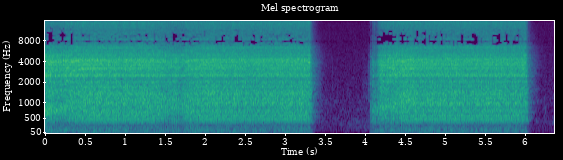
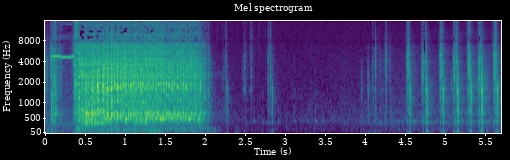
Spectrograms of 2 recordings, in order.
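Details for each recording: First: Ryobi 18V One+ tool run from a 12V laptop power supply through a dummy battery case, off load, current peaking about seven at start-up; two clean bursts of even high-pitched motor whine about three seconds each; normal no-load running. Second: Ryobi 18V One+ tool run from a 12V laptop power supply via dummy battery case, cutting wood: motor whirs hard under two seconds then dies, only light clicks after; power tool cutting out under load, supply fuse blown.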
